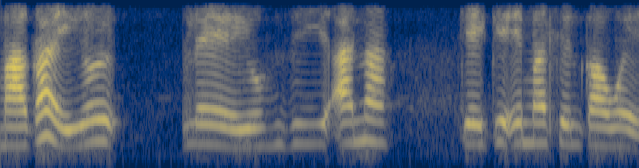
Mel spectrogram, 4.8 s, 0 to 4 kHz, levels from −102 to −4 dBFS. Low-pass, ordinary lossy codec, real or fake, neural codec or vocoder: 3.6 kHz; none; real; none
